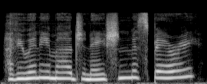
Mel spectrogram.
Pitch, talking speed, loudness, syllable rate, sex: 280 Hz, 175 wpm, -13 LUFS, 6.4 syllables/s, female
